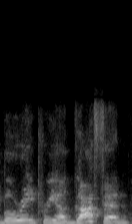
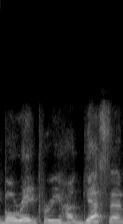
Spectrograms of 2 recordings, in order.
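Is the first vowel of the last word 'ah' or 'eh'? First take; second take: ah; eh. First: The last word's first vowel sounds like 'ah'. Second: The last word's first vowel sounds like 'eh'. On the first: The speaker calls it right. "we say borei pri hagafen" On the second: The speaker calls it wrong. "we don't say borei pri hagefen"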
